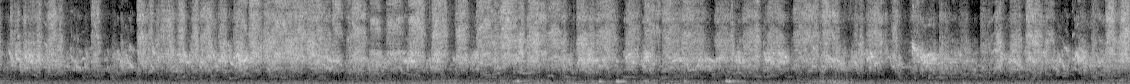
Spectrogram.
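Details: Home-kept chicks at play, a loud unbroken chorus of high peeping, with a few lower squawk-like sounds mixed in midway.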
